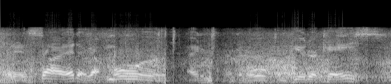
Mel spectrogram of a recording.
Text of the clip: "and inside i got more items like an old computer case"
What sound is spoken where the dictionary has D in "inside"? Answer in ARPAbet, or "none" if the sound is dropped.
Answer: D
